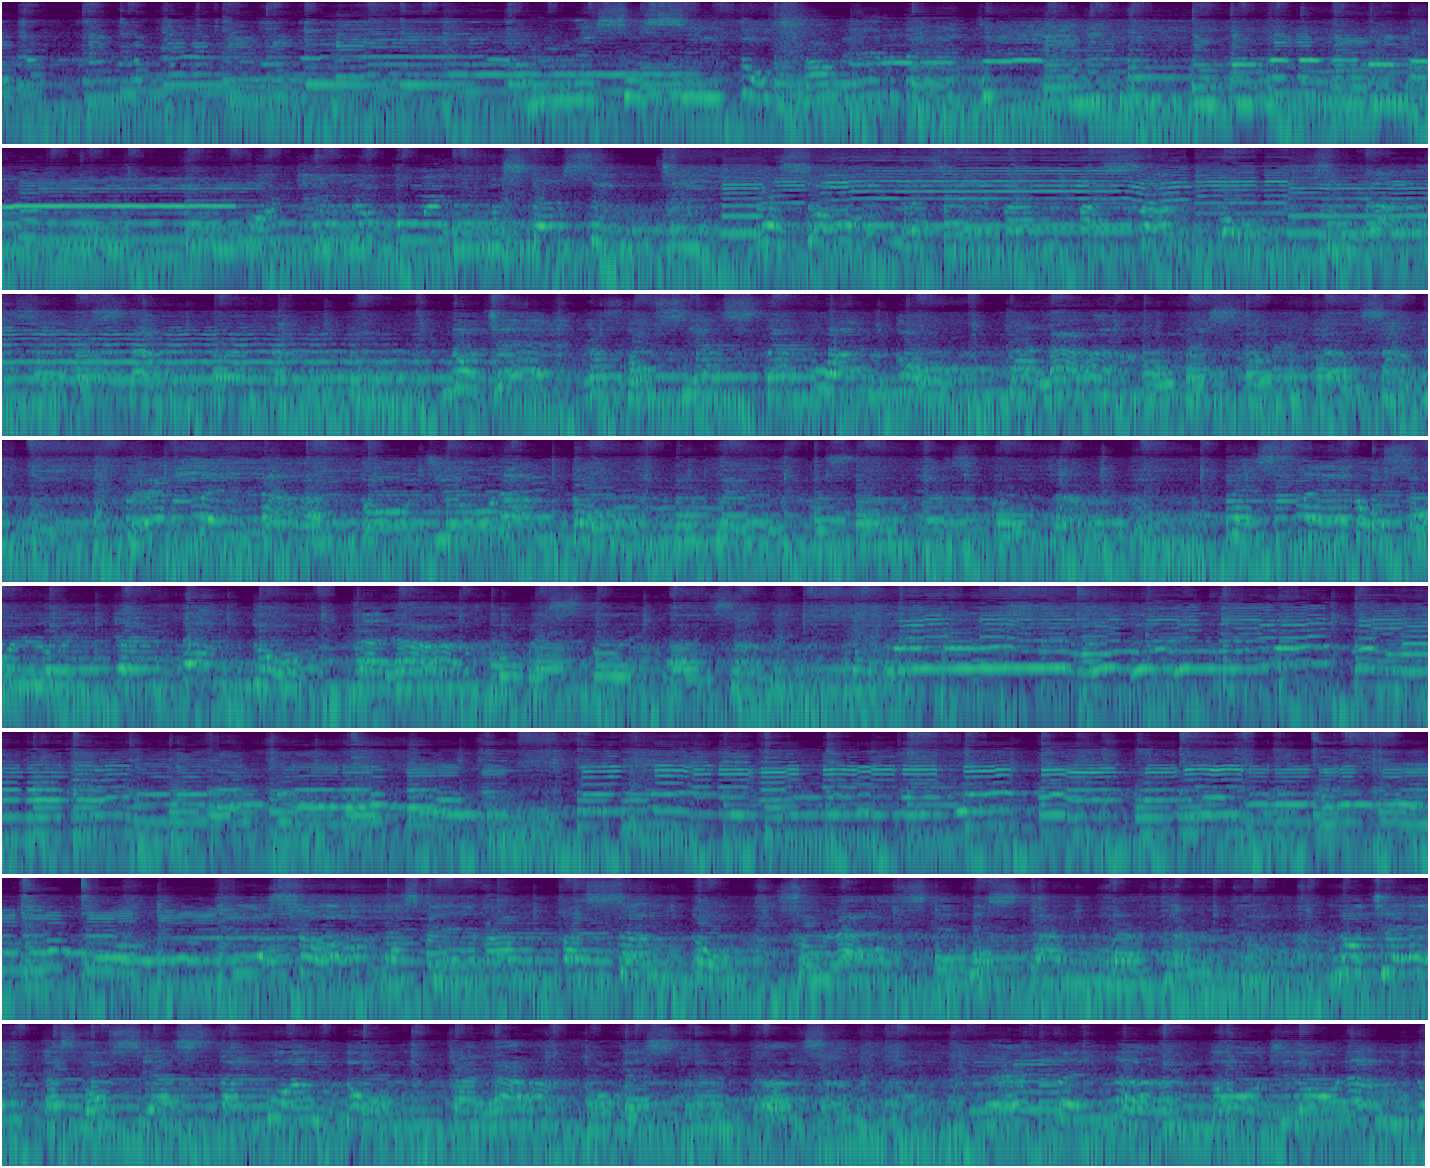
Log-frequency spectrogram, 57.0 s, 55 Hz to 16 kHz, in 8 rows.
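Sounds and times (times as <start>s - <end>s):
bass and drums: 0.0s - 57.0s
guitar: 0.0s - 57.0s
live band music: 0.0s - 57.0s
group vocals: 4.8s - 34.7s, 43.6s - 57.0s.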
